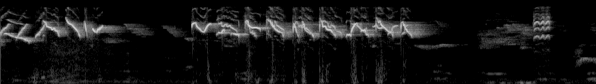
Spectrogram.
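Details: Long lure song of the oriental white-eye (pleci), meant to get captive white-eyes singing: quick high warbled phrases, a rapid chain of rising whistles, then quiet and a last short buzzy note.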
